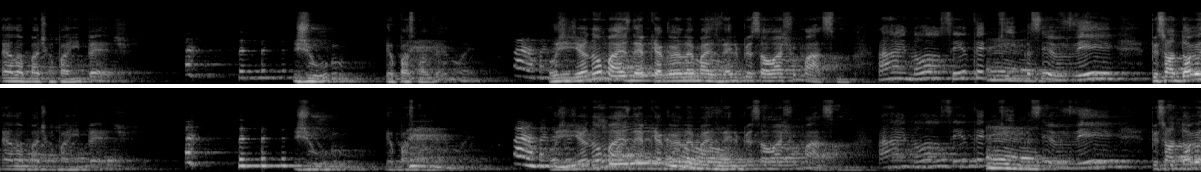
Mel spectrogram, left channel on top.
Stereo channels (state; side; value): normal; both; correlation 0.51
